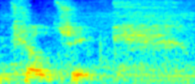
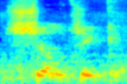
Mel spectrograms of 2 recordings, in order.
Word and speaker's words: Celtic: They're given that K sound in a hard sound, not the soft. You know the difference between Celtic and Celtic? Yeah. It's the same word, but just pronounced slightly differently.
